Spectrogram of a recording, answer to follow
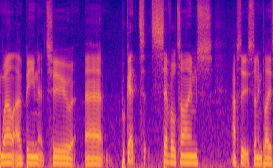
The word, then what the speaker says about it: Phuket: I've been to uh Phuket several times absolutely stunning place by the way it's pronounced pockets okay gotcha yeah it's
